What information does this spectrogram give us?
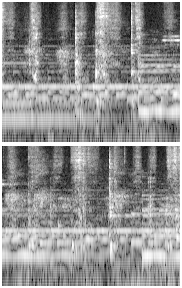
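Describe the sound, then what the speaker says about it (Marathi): A spoon scrapes and stirs torn chapati pieces with salt in a pan, rasping and rubbing steadily with a few sharper knocks against the metal, close by and alone. "चपाती घालूया, मीठ, मिक्स करूया"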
